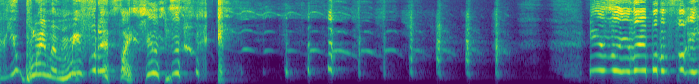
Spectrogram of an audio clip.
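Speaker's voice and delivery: high, fast laughing squeal; laughing mock outrage. Imitating Grace yelling at her husband in a high laughing squeal.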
